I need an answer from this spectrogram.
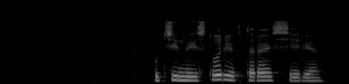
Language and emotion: Russian, neutral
